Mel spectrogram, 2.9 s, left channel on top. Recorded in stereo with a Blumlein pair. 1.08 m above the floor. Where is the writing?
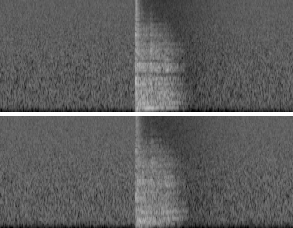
No writing in this recording.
